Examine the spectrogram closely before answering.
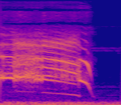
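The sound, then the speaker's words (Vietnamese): A single piercing scream: a long, loud, high wail that holds steady, then drops sharply in pitch and cuts off, followed by faint background noise. “Nhưng vừa bước đến bên thì một tiếng hét thất thanh vang lên.”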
